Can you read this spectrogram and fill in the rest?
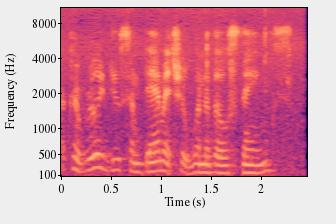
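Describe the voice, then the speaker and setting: A woman's voice: lowish voice, fairly quick, darkish tone, close to an everyday voice, rough recording. A woman playing a tough, cocky young female leader in a drama table read, confident and wry. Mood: determined. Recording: faint noise and hiss.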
